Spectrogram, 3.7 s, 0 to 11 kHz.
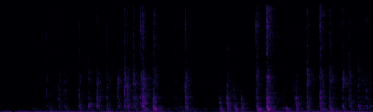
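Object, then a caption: Plastic keyboard. Fingertips type rapidly on a compact gray plastic AJAZZ 308i Bluetooth wireless keyboard with round keycaps and a hollow shell, resting on a bed. A quick, uneven run of soft, hollow clicky taps comes with short pauses, the brightest clicks near the middle and end, over a faint low hum.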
